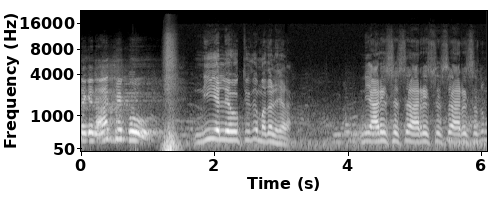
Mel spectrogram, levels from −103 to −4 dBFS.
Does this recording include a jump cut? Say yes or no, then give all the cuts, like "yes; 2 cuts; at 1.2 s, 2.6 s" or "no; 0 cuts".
yes; 1 cut; at 1.1 s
